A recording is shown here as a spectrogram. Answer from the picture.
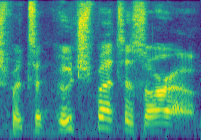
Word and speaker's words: Ushba Tesoro: I also think that Ushaba Tesoro, how do you pronounce that? Ushba Tesoro. Ushba Tesoro might have a chance, as well as Derma Sogadaki.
